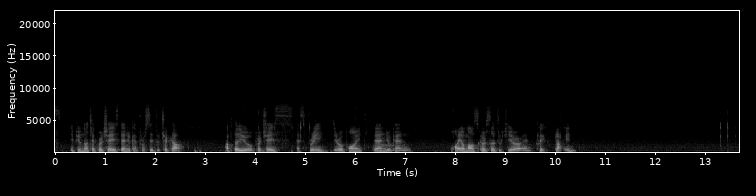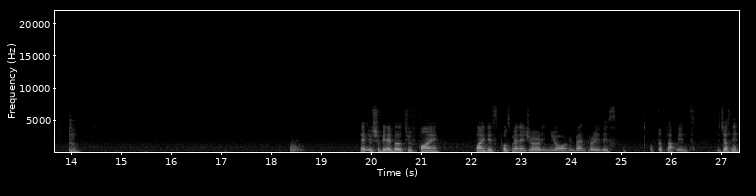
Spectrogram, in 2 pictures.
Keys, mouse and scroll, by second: 3.4 click, 3.8 right click, 4.1 click, 5.8 click, 10.1-14.0 drag, 14.0 middle click, 14.0-17.4 scroll down 57, 18.1 click, 19.9 scroll down 3, 21.0 scroll, 21.0-21.4 scroll up 3, 21.7-22.5 scroll down 4, 23.1 scroll down 4, 25.4-26.2 scroll.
